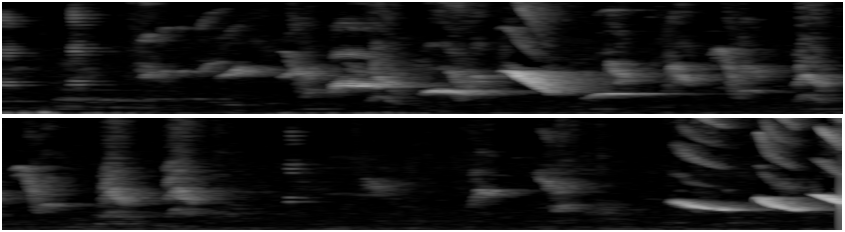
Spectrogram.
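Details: Green-winged saltator singing a lot: a run of loud, clear whistled notes, each sliding downward, fast and uneven, with a short pause before a final burst of three strong falling whistles; low thumping noise at the start.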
